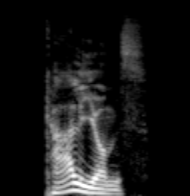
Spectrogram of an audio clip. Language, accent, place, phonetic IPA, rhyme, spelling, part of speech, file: German, Germany, Berlin, [ˈkaːli̯ʊms], -aːli̯ʊms, Kaliums, noun, De-Kaliums.ogg
- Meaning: genitive singular of Kalium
